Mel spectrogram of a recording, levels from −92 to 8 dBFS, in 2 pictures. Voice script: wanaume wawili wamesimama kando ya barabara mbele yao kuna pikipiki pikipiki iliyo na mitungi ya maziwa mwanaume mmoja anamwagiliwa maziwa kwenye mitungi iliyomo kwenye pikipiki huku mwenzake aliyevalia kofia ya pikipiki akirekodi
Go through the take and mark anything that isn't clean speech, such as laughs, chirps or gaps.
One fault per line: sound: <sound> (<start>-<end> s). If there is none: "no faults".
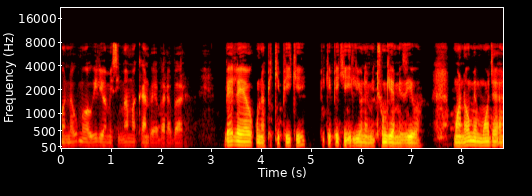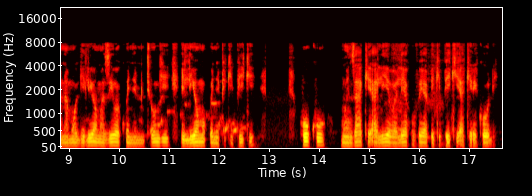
no faults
